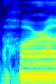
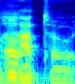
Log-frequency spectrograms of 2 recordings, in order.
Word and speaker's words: Hato: Um, I can't go with Horo. Is that how you say his name? Horo. Haro. Uh, I think it's Yural Hato. Yeah. Oh, Hato. Okay.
